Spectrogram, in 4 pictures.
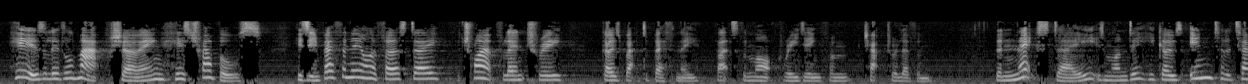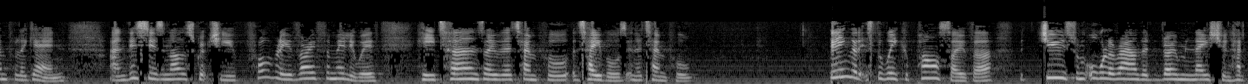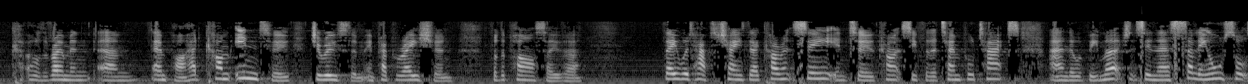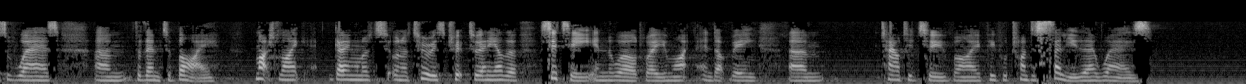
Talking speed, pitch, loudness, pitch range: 185 wpm, 205 Hz, -22 LUFS, 175-240 Hz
